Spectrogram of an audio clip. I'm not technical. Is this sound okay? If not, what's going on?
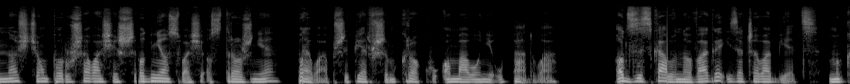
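No, not quite. There are three tiny glitches, at about 1.36, 3.02 and 6.67 seconds, each a quick chirp or blip lasting only a few thousandths of a second. That's damaged data in a compressed stream: a few bits of the squeezed-down audio file got scrambled, so the player couldn't read that scrap properly, lost its place for a moment, and had to hunt for the next good chunk before carrying on.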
